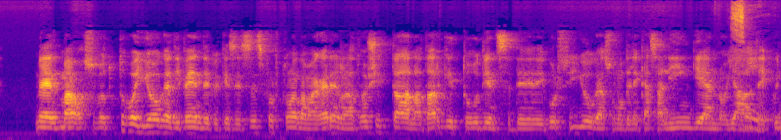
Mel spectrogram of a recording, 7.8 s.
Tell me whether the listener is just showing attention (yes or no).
no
